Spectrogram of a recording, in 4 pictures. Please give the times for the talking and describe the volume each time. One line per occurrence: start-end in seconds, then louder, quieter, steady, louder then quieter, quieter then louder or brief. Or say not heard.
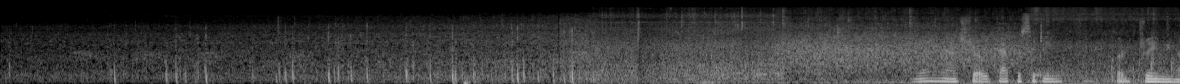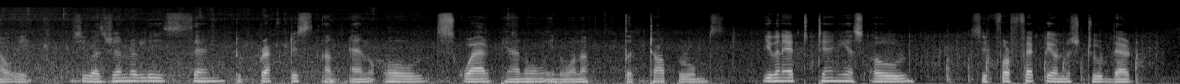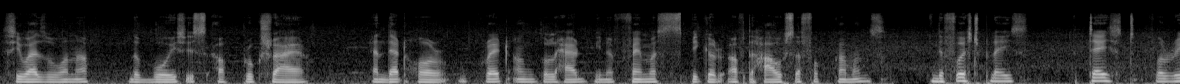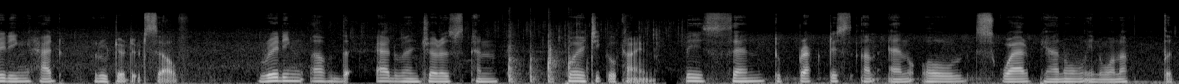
9.1-47.1 steady.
